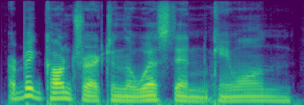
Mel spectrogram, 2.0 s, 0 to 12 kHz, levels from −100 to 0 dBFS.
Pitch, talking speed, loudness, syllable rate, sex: 105 Hz, 265 wpm, -19 LUFS, 5.3 syllables/s, male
